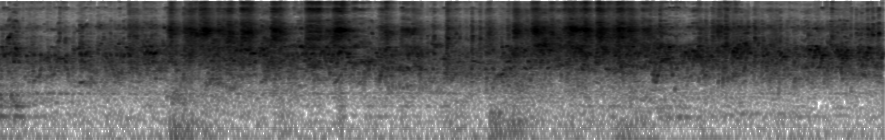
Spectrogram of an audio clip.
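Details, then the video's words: Lively budgerigar chatter, with many birds twittering and squawking together in quick, irregular bursts, about three notes a second, forming a steady high-pitched din. "O Som dos Periquitos"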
